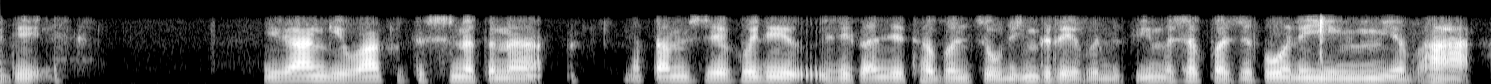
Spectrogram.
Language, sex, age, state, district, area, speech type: Manipuri, male, 18-30, Manipur, Kangpokpi, urban, conversation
